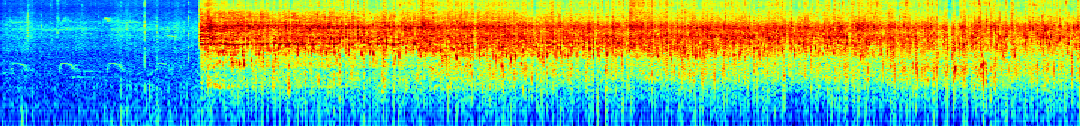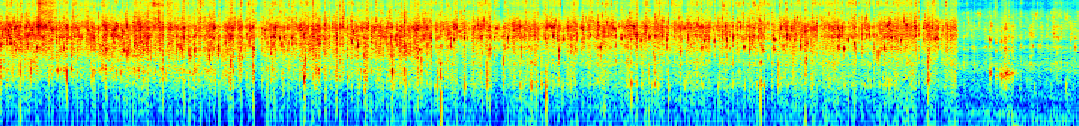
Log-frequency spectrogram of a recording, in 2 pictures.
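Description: Whole quails deep-frying in hot oil in a wok: a loud, dense sizzling and crackling that starts suddenly about three seconds in, runs steadily, and cuts off near the end.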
